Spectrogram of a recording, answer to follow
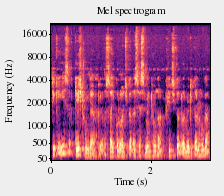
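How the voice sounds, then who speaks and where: Indian guy teaching casually, really mellow dull tone, lots of creak, asks then answers his own questions. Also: fairly high pitch, animated, very fast. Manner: instructional, poses questions then answers them, frequent check phrases. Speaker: online teacher explaining a job exam notification. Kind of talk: informal explainer lesson.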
